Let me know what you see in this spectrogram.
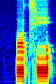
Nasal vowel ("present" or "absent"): absent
